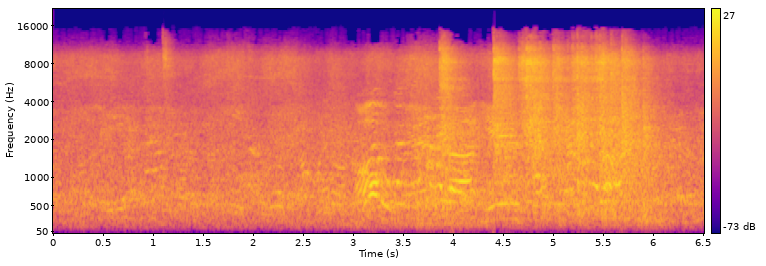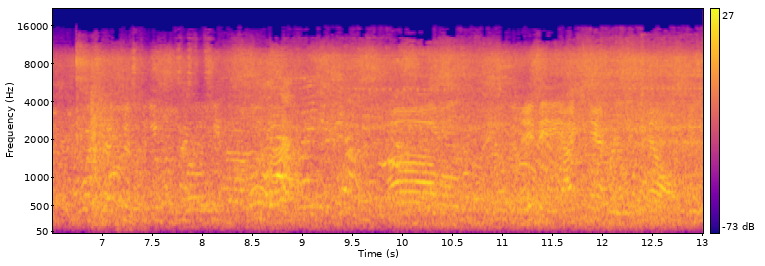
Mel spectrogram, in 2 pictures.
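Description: Small robot wheels whir across a hard floor.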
